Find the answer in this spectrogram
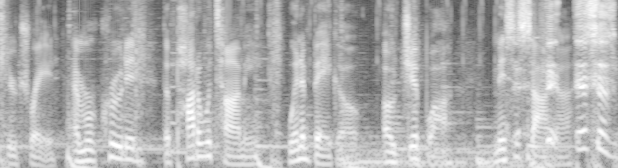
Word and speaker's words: Potawatomi: I've listened to native because the Potawatomi are from the Great Lakes region. I'm in Chicago, so Great Lakes region. I've gone to Michigan and Wisconsin and spoke to people who pronounced it Potawatomi.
